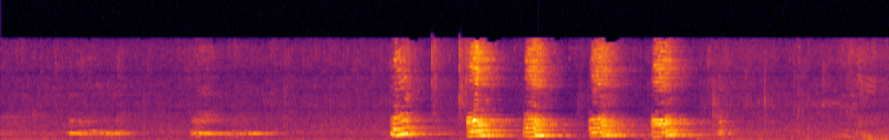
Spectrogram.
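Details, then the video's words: Vocal beagle at play with toys: faint whiny whimpers at first, then five loud, evenly spaced barks roughly every half second in a short burst, followed by a brief soft whine. "They make noise & bark when they play with toys."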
